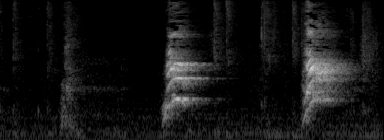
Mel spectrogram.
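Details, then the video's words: A female Pomeranian puppy barks at a broom with two sharp, high-pitched yaps about a second apart. "Pomeranian puppy barking at broom!"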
